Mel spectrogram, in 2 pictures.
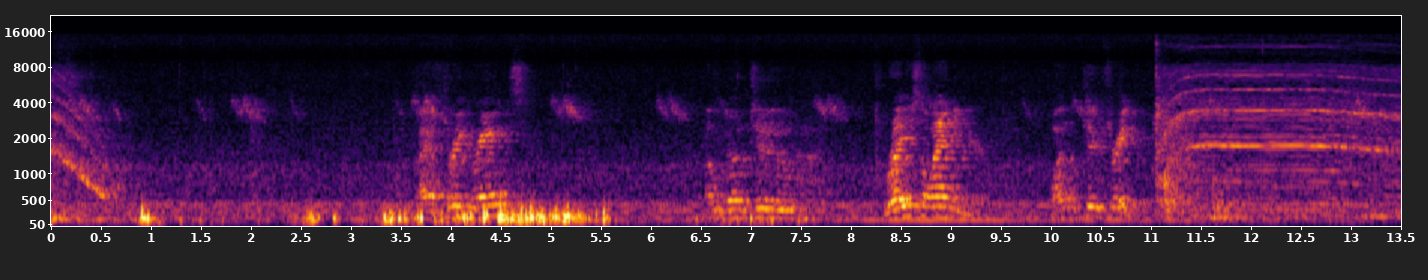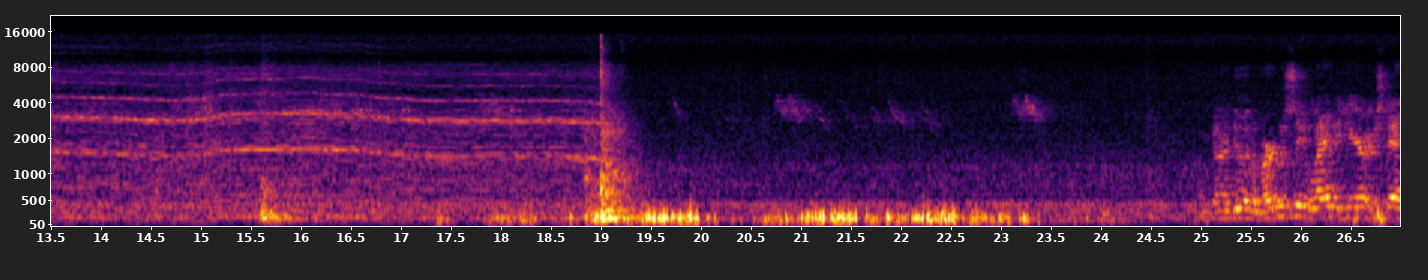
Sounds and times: Electric shaver, electric razor: 0:00.0 - 0:00.6, 0:11.0 - 0:19.2
Speech: 0:03.7 - 0:04.8, 0:06.6 - 0:07.6, 0:08.3 - 0:09.4, 0:10.0 - 0:10.9, 0:25.0 - 0:26.9.

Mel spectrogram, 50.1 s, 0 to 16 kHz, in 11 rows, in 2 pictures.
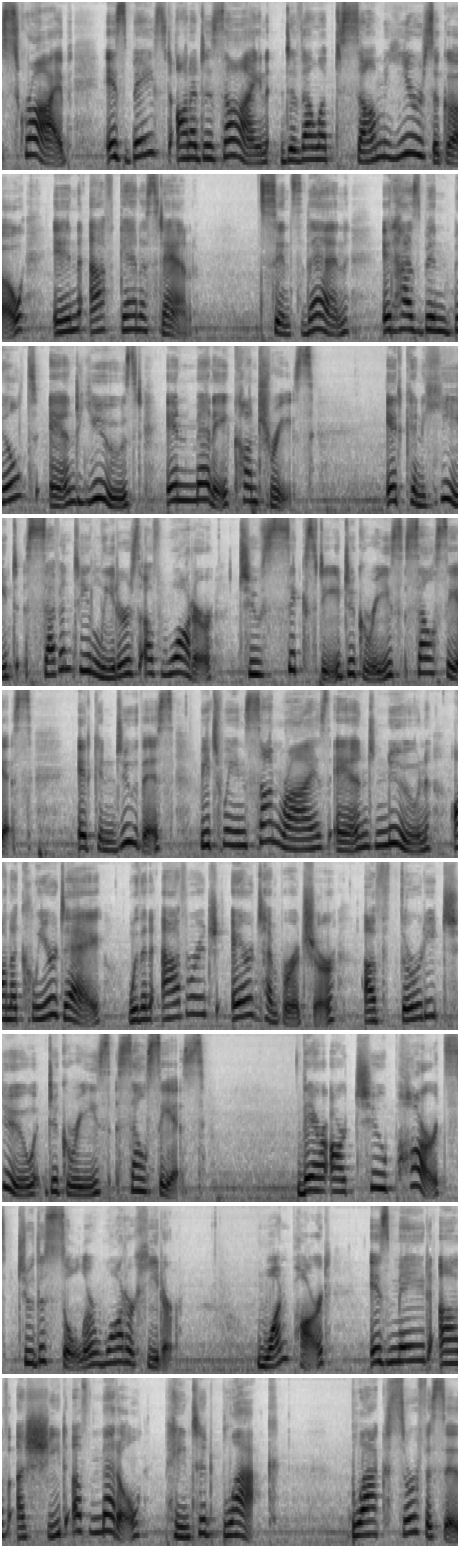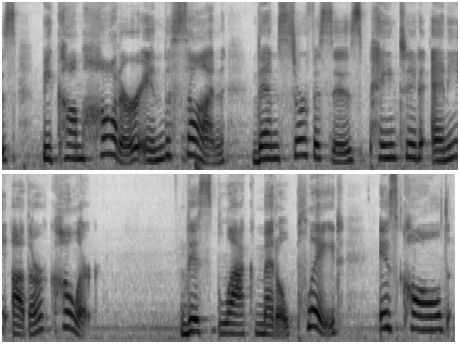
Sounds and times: Speech: 0:00.0 - 0:06.5, 0:07.2 - 0:12.3, 0:13.0 - 0:29.4, 0:30.3 - 0:33.8, 0:34.5 - 0:39.3, 0:40.0 - 0:46.6, 0:47.4 - 0:50.1.

